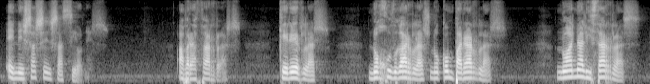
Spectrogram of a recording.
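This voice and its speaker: Brief: middle-aged woman from Spain, nurse teaching mindfulness, calm and unhurried, medium pitch. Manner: calm, unhurried, rhetorical questions to the class. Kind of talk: workshop lecture.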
